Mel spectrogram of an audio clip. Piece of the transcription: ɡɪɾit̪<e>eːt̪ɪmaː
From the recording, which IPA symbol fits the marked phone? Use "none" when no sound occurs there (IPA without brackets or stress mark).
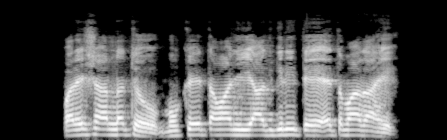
e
